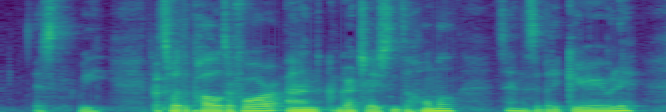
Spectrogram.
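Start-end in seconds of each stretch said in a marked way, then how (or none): 3.7-4.8 put-on northside Dublin accent. Speaker asks a brand to send the hosts some gear, in a Northside Dublin accent. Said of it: "[name] said that in a Northside Dublin accent".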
